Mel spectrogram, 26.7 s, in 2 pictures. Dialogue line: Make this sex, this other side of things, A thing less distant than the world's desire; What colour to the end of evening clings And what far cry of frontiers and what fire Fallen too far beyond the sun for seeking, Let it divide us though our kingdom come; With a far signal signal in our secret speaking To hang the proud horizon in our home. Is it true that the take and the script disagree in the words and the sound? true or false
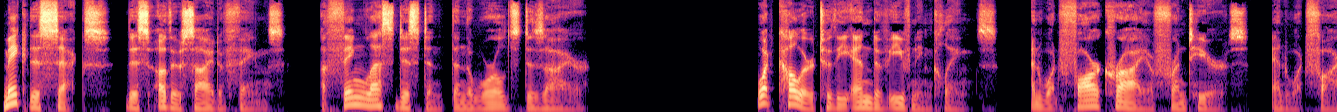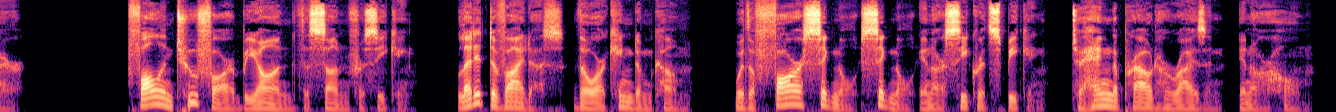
false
